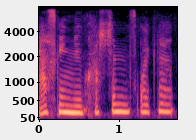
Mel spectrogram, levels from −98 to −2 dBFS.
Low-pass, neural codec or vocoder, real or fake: 7.2 kHz; codec, 44.1 kHz, 3.4 kbps, Pupu-Codec; fake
